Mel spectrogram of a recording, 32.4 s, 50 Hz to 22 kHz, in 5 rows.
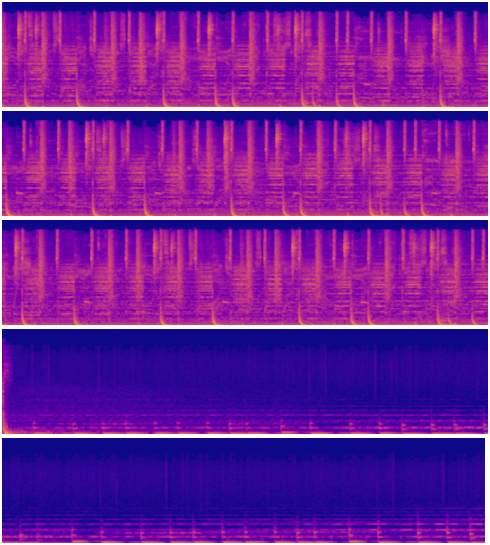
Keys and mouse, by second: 0.0 e, 1.4 click, 1.7 click, 2.2 ctrl+b, 3.6 Tab, 4.0-4.3 drag, 4.4 click, 4.9-5.3 drag, 5.7-6.1 drag, 6.5 click, 6.8 shift+drag, 7.8 shift+a, 10.3 ctrl+alt+KP_0, 11.0 ctrl+b, 18.8-20.7 drag, 20.7 g, 23.5-23.9 drag, 24.2-26.1 drag, 24.9 0, 26.1 g, 28.8 g, 30.0 g, 32.0 ctrl+s.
